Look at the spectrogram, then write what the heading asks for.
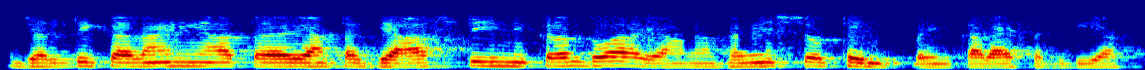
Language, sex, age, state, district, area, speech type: Sindhi, other, 60+, Maharashtra, Thane, urban, conversation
